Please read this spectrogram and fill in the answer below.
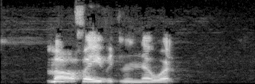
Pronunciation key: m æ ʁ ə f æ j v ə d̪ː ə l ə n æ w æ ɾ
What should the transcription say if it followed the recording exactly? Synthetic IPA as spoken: m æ ʁ ə f æ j v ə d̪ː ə l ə n æ w æ l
